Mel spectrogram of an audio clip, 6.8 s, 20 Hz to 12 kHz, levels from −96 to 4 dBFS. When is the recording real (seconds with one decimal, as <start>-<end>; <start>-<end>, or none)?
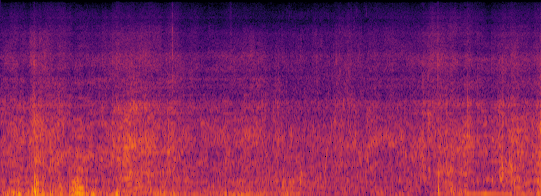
3.3-4.6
